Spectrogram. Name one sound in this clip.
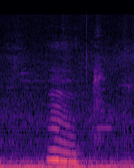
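A young woman hums with pleasure while tasting food.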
